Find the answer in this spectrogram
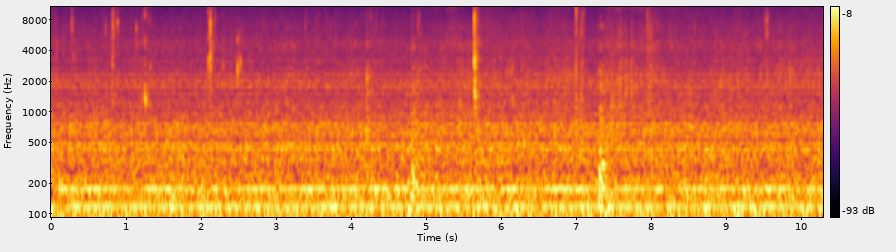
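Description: Close-miked chewing of a bite of pizza crust: scattered wet mouth clicks and smacks over a steady low hum.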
